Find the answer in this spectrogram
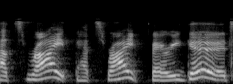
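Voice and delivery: mock snide, insincere, sarcastic tone. Speaker retells a clown on a show clapping at Elise, retelling sarcastic praise. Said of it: "clapping sarcastically".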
